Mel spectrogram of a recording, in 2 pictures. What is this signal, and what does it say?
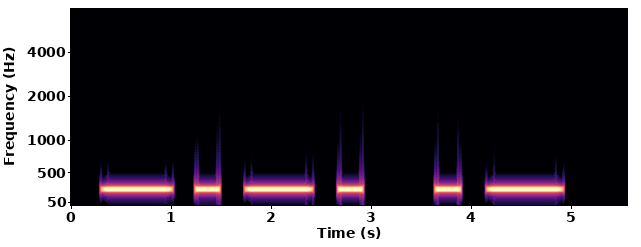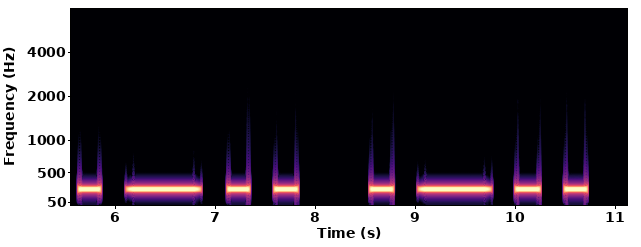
Morse code, heard as a keyed tone, about 5 wpm, 250 Hz. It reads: CALL
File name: morse / morse-training-05WPM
